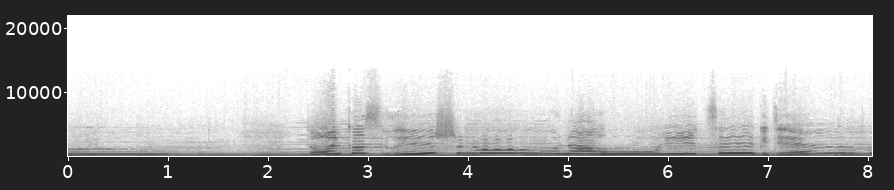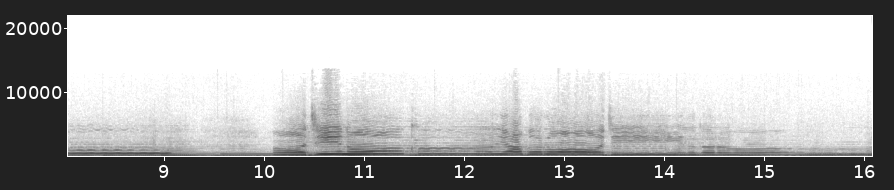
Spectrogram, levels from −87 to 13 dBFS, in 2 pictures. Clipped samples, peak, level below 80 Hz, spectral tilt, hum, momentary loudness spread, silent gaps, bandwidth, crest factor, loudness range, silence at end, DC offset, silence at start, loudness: under 0.1%; -6 dBFS; -36 dBFS; -6.5 dB/octave; none; 15 LU; none; 8.6 kHz; 16 dB; 6 LU; 0 s; under 0.1%; 0 s; -22 LUFS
